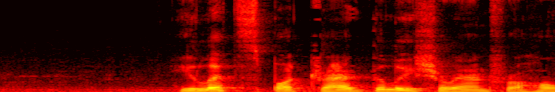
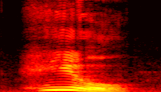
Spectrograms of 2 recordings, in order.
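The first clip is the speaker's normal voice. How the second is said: sharp command; 8 semitones higher, 10 dB louder than usual. Acted. Boy commanding pulling dog.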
